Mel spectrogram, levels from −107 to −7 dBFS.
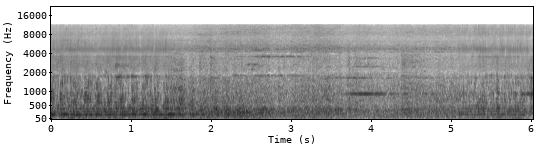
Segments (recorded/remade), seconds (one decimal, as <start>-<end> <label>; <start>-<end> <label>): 0.0-1.5 remade; 1.5-5.1 recorded; 5.1-6.0 remade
